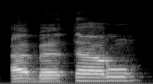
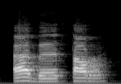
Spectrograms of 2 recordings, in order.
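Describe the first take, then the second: First: The word ends with a final u vowel. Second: The word ends on r, vowel dropped. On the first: "tulisannya abataru" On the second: "nanti dibaca abatar"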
